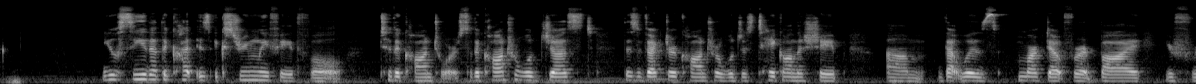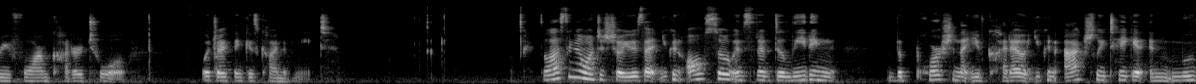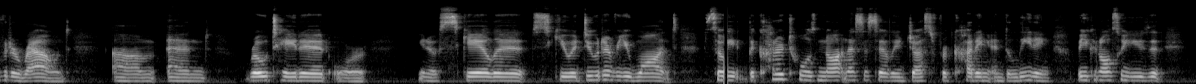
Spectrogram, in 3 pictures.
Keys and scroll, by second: 0.0 a, 16.3 super+z.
